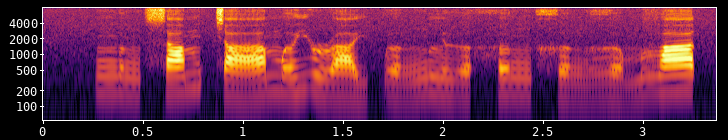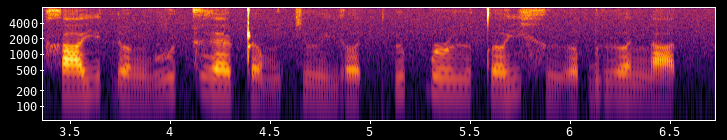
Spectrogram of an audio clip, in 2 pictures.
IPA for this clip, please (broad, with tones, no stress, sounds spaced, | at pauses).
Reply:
ŋ ə˨˩ ŋ s a˧˥ m c aː˨˩˦ m ə˧˥ j ɹ aː˨˩ j ɓ ə˨˩˦ ŋ l ɨ˨˩ ə̯ h ə˧ ŋ x ə˨˩ ŋ ɣ ə˨˩˦ m v aː˦˥ t̚ x a˧˥ j ɗ ə˨˩ ŋ v ɨ˦˥ k̚ ɣ ɛ˧ ʈ ə˨˩˨ m c ɨ˨˩ j əː˨˩ t̚ ʔ ɨ˦˥ p̚ ɹ ɨ˧ t̪ ə˧˥ j x ɨ˨˩˨ ə̯ ɓ ɨ˧ ə̯ n a˨˩ t̚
